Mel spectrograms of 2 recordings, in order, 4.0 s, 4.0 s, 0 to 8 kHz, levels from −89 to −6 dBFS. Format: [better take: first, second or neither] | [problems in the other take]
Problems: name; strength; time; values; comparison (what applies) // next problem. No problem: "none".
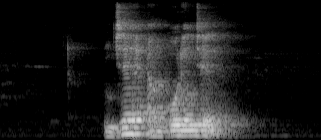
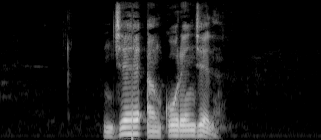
second | room echo; dies away in 0.9 s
